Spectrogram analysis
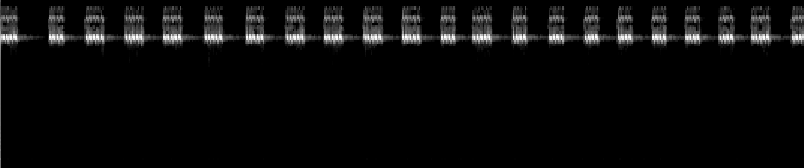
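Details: Chirping of a male cricket on a summer evening, crisp high pulses spaced evenly roughly four per second, each a clean shrill burst with an overtone above, no other sounds present.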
